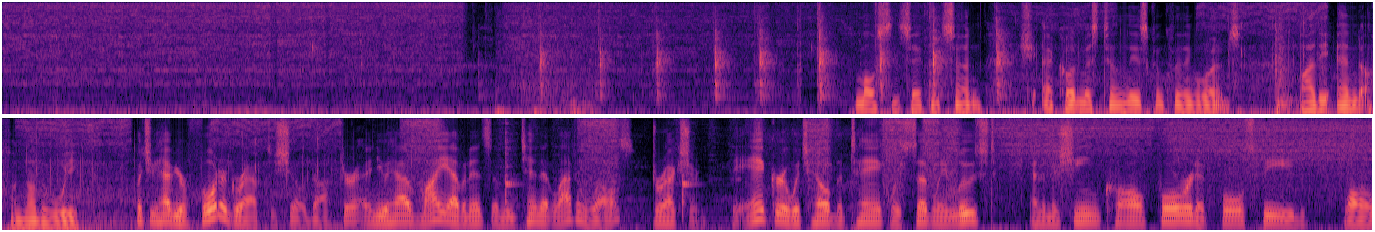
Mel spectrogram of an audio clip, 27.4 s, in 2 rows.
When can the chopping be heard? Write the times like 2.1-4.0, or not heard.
4.8-10.2.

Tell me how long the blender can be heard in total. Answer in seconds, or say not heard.
not heard.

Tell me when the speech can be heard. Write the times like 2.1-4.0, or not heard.
8.5-27.3.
